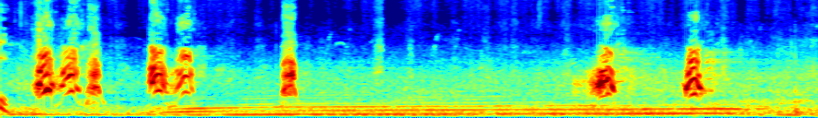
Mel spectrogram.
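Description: Dogs bark sharply in short bursts outdoors.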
